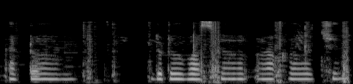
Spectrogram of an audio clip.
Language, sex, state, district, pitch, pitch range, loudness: Bengali, female, West Bengal, Malda, 245 Hz, 240-250 Hz, -28 LUFS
